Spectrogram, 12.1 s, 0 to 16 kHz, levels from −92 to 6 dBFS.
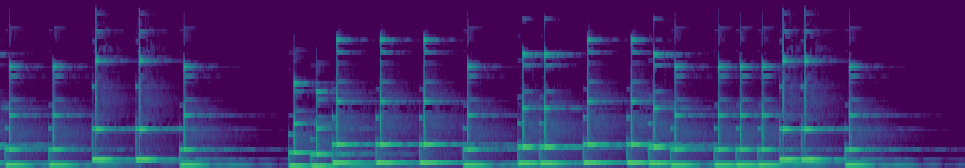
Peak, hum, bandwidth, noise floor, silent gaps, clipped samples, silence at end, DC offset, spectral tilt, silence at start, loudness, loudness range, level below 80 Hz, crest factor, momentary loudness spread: -10 dBFS; none; 13.5 kHz; -64 dBFS; none; under 0.1%; 0.7 s; under 0.1%; 0.5 dB/octave; 0 s; -25 LUFS; 3 LU; -76 dBFS; 16 dB; 8 LU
